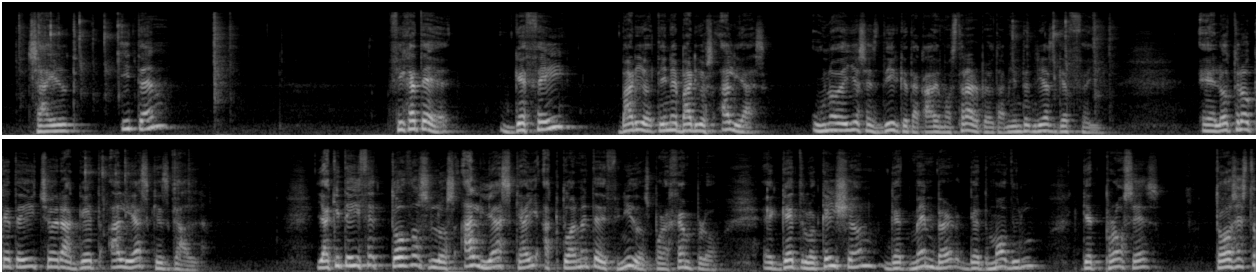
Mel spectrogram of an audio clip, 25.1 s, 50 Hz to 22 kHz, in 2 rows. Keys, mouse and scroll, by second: 0.0-2.6 typing, 4.5-6.5 drag, 8.5 click, 9.4 click, 9.8-11.1 typing, 13.3-14.2 typing, 16.7-17.6 scroll up 1, 17.6-18.2 scroll up 1, 18.2-19.4 scroll up 1, 19.4 scroll up 1, 24.8-25.0 scroll down 1.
